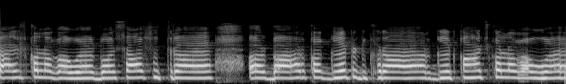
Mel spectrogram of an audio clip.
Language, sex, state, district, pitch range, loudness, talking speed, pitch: Hindi, female, Odisha, Sambalpur, 290-315 Hz, -12 LUFS, 245 wpm, 300 Hz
